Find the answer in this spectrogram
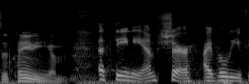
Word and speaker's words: Athenaeum: is batman we will also know how to pronounce the title of our own show correctly ethanium it's athanium athenian i'm sure i believe you i have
